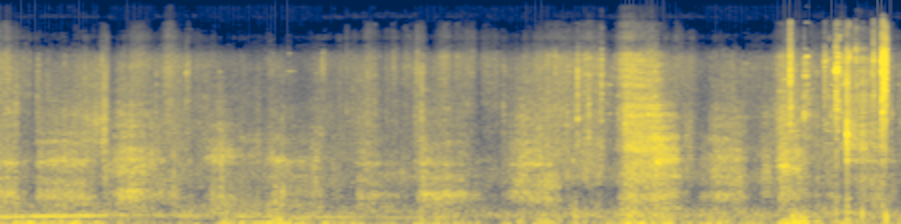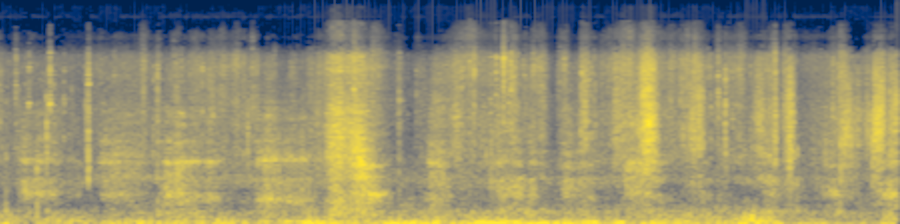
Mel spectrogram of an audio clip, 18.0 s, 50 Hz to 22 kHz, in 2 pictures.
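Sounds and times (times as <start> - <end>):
metallic clicks of climbing gear: 5.5 - 6.4, 7.7 - 11.6, 13.0 - 17.0
scraping and rustling against rock: 13.4 - 18.0.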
